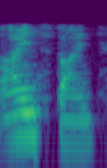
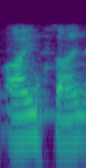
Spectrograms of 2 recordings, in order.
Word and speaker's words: Einstein: Then there are words from German like height, Height, height, and then Einstein. So the EI, when it's pronounced like I, you can be certain that they are coming from German. For example, Einstein, it's a proper name.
